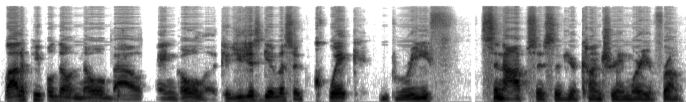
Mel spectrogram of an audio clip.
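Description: A man's voice: fairly low pitch, normal speed, no echo. A man hosting a podcast, asking questions in a casual, conversational interview style.

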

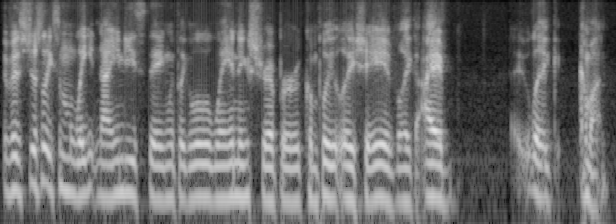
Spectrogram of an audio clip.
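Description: A man's voice: mid-range voice, little pitch movement, brisk, darkish tone, dry recording, dull audio. A man hosting a podcast, recapping TV in casual, rambling, profane banter. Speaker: podcast host.

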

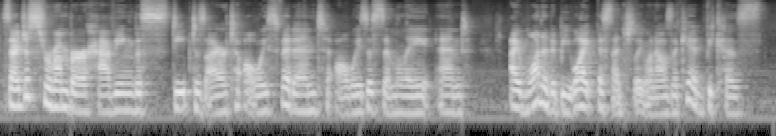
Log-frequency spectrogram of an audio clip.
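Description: Low-voiced young woman reflecting. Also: fairly even intonation, a little fast, fairly bright tone. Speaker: guest. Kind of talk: personal storytelling in a discussion.

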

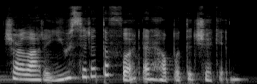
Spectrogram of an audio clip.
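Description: A woman's voice: fairly high pitch, very animated, fairly quick, gravelly, breathy edge, faint music behind, exaggerated voice. A woman reading as a whimsical forty-five-year-old lady. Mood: warm. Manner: fond, playful, pretends freely. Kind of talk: audiobook character reading.

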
